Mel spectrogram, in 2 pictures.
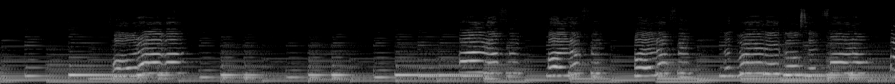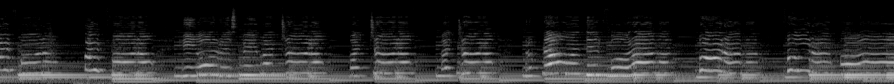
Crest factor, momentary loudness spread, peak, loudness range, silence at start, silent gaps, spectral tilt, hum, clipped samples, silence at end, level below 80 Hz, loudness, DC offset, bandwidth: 18 dB; 9 LU; -8 dBFS; 3 LU; 0 s; none; -6 dB/octave; none; under 0.1%; 0 s; -64 dBFS; -26 LUFS; under 0.1%; 14 kHz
